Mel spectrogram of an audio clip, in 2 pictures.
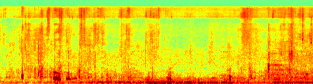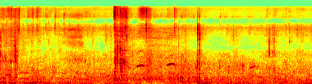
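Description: Faint small crunches and clicks of a deer eating at the ground, with soft footsteps on gravel and a low rumble underneath.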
